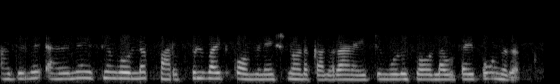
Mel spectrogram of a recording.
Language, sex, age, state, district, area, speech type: Malayalam, female, 18-30, Kerala, Idukki, rural, conversation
